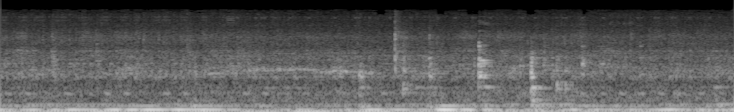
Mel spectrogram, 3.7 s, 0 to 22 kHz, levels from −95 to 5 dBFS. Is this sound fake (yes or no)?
no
